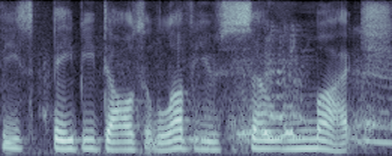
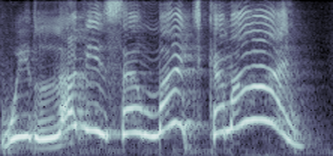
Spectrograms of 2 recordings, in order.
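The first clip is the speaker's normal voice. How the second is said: put-on very high, squeaky, loud baby-doll cheer; 6 dB louder than usual. Voicing two waiting baby dolls urging a child on: voicing two baby dolls. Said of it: "They're both waiting and saying".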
